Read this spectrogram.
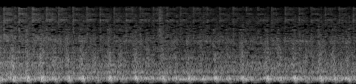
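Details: Yamaha Byson 2012, bought used, smoking white from the exhaust: rapid light ticking about four per second over a busy idle, following engine speed; top-end tick, cause unconfirmed, worn piston rings suspected.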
